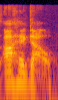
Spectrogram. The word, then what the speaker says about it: Ahegao: Ahigo? What did Mike say? It's Ahegao. Yeah, see, he pronounced it like that. I pronounced it more American.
